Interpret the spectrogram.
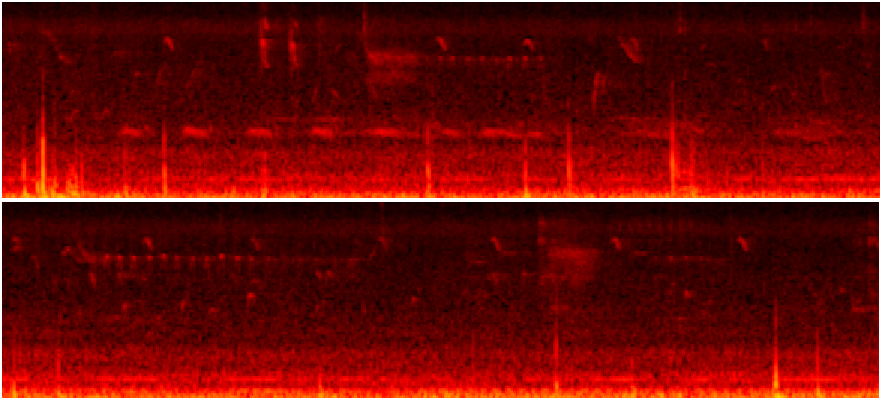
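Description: Birds calling in the open: a run of about eight short repeated notes in the first few seconds and scattered high chirps throughout, over a low rumble and a faint steady hum.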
